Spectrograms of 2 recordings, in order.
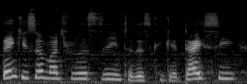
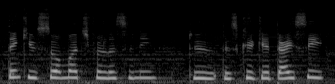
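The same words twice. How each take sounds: First: It is spoken in the speaker's ordinary natural voice. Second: It is spoken in an exaggerated put-on voice. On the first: "I'll talk in my normal voice" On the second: "I'm just kidding"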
